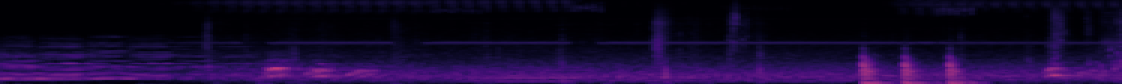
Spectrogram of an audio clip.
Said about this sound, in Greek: Ένα βράδυ χτύπησε η πόρτα και ήρθε ένα παιδί που ήταν αριστερός, αλλά ήταν μέσα στη μάχη, στους αντάρτες, καθόταν δίπλα μας.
